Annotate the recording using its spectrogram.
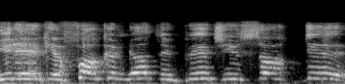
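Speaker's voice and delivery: mock very high, brawling meathead scream. Telling about a guy behind him at a Browns game, imitating a meathead screaming. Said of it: "would scream in the most fucking meathead voice possible".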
